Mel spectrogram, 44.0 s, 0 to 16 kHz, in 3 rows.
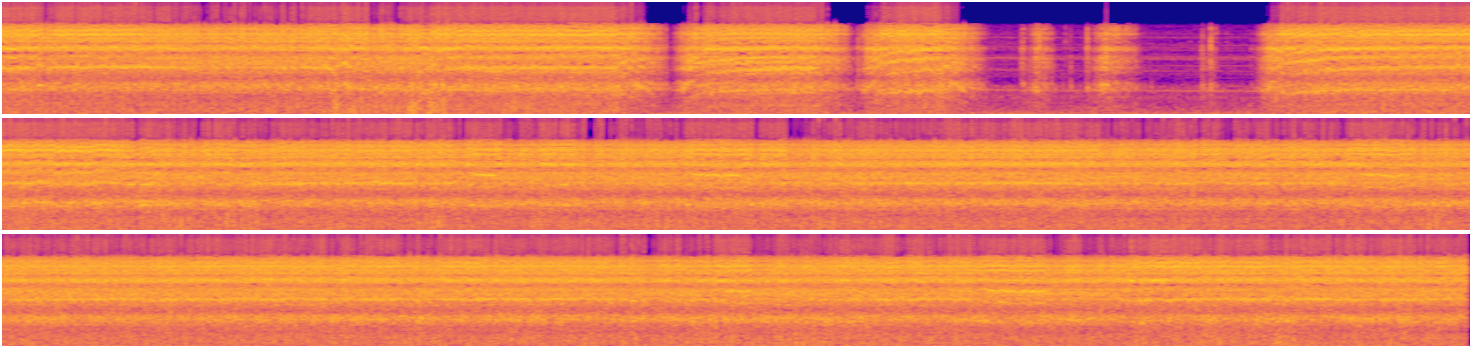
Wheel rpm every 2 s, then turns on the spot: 230, 220, 180, 130, 70, 10, 160, 230, 230, 230, 230, 230, 230, 230, 230, 230, 230, 230, 230, 230, 230, 230.
none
